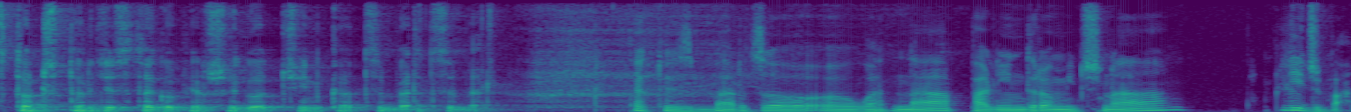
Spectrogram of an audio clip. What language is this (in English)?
Polish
